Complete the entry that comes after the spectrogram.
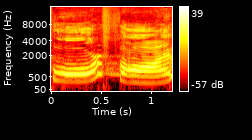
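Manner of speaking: very loud attempt at a British accent. Saying a card number to a machine that kept failing, in an attempted british accent. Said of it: "I tried the British accent".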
